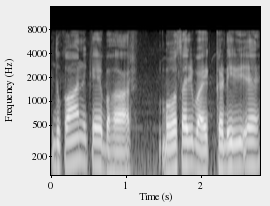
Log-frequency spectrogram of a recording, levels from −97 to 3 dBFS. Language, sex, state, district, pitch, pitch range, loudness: Hindi, male, Uttar Pradesh, Saharanpur, 145 Hz, 120-155 Hz, -14 LUFS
